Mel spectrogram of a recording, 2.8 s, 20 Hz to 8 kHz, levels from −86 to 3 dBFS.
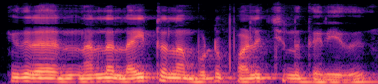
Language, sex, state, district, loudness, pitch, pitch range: Tamil, male, Tamil Nadu, Kanyakumari, -16 LUFS, 115 Hz, 110-120 Hz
